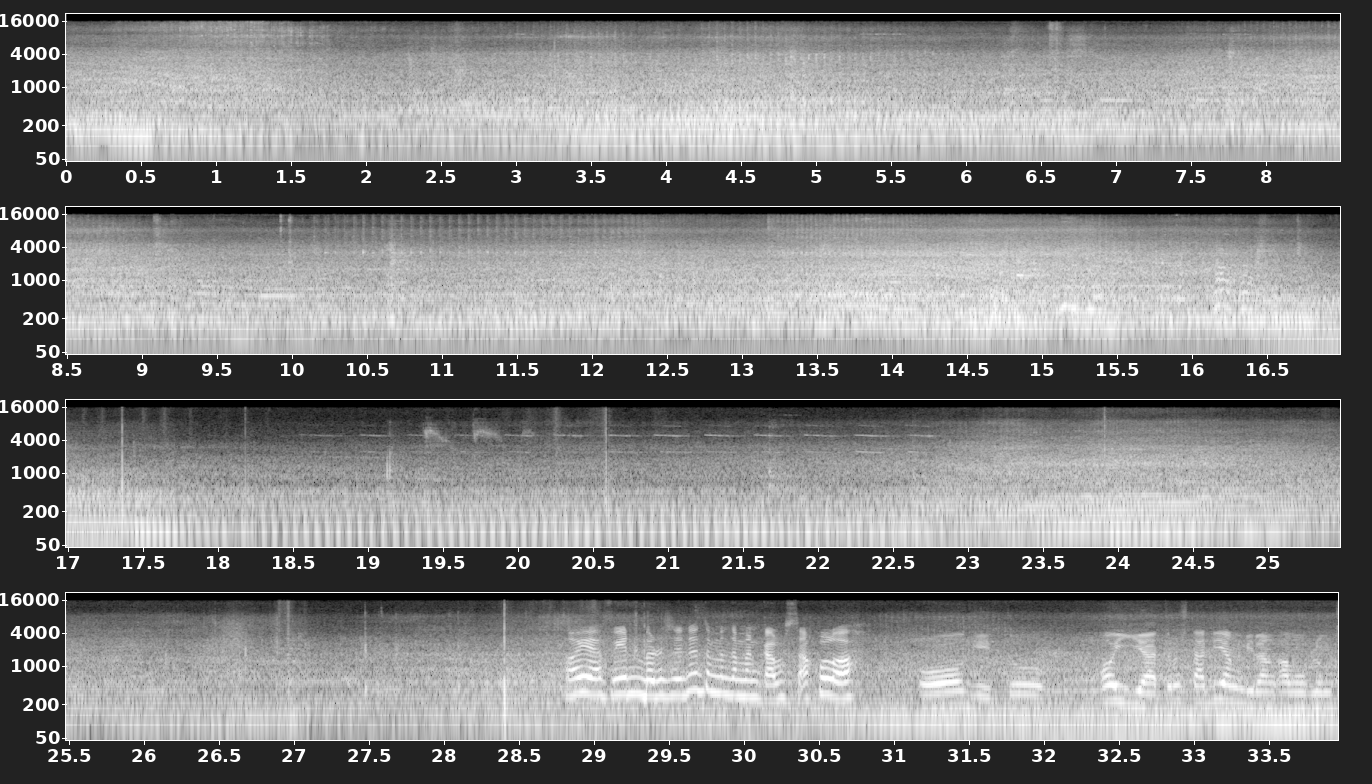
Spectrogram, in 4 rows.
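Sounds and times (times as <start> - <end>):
vehicle passing: 0.0 - 18.0, 22.8 - 27.0
motorcycles passing: 0.0 - 33.9
scooter engine running slowly: 15.0 - 22.8.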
